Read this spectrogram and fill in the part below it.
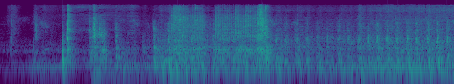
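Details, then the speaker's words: Hero Splendor after a full genuine timing chain kit replacement: starts and settles into an even, smooth idle; the earlier chain-like engine noise is gone, with some noise only from lower down. Normal idle. "तो यह देख लीजिए इसकी आवाज है भाई की इतनी स्मूथ आवाज ए रही है जैसे की बाइक स्टार्ट नहीं है"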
